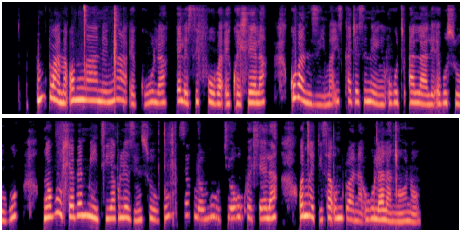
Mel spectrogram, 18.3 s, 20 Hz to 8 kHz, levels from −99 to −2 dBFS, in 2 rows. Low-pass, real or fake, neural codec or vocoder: 7.2 kHz; real; none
